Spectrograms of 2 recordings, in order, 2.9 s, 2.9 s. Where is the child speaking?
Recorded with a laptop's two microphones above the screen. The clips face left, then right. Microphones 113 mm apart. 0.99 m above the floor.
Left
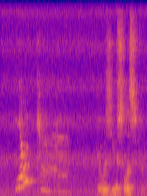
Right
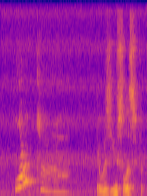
30° right (ahead or behind), 0.7 m.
